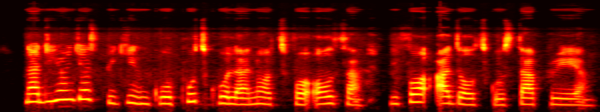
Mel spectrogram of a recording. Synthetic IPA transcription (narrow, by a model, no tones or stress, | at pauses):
nadijɔ̃ŋɡɛst̚b̥iɡĩnɡopʰutkʰolanɔtfɔʔɔltʰa | bifɔʔa̰dɔltɡ̥ostapːɹeja̰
